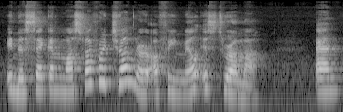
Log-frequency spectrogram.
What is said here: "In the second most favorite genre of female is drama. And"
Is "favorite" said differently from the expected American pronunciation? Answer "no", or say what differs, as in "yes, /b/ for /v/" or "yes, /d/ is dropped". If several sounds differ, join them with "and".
yes, /f/ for /v/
